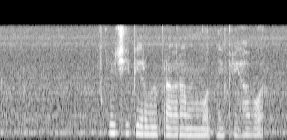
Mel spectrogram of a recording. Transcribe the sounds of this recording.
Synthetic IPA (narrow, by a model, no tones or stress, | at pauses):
fklʲʉt͡ɕipʲe̞rvʊjʊpɾɐɣɾamːʊmo̰d̪̚nɨjpɾʲɪɣɐvo̞̰r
